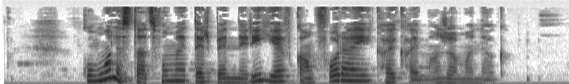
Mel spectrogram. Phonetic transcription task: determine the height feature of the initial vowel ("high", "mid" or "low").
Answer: high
